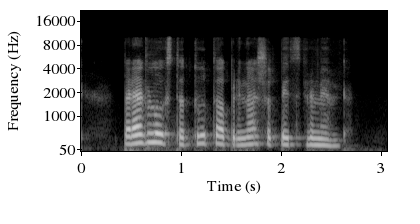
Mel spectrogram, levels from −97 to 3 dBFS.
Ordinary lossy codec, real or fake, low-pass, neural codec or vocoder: none; fake; 9.9 kHz; codec, 44.1 kHz, 2.6 kbps, DAC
